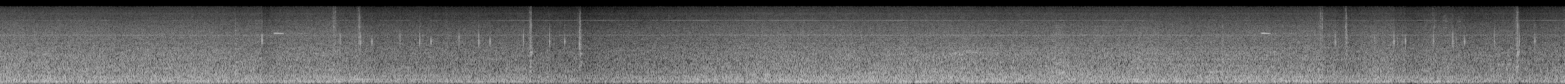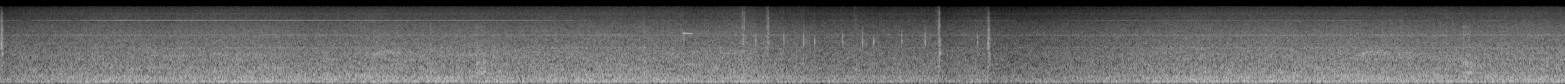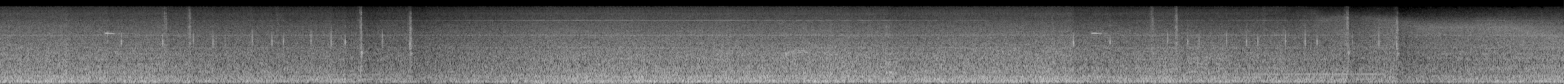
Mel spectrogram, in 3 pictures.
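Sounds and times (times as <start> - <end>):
faint high whine: 0.0 - 46.9
faint clicks: 42.0 - 45.4.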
